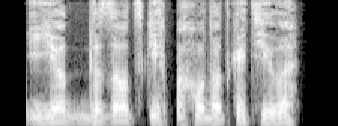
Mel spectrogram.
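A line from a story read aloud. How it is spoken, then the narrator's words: Crushed, dejected voice. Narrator (Russian): убитым голосом произносит Нюк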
